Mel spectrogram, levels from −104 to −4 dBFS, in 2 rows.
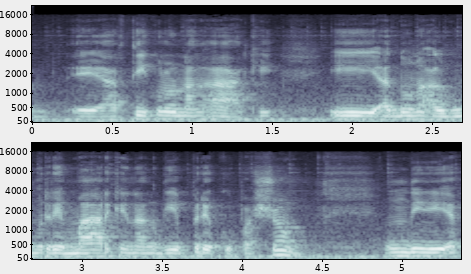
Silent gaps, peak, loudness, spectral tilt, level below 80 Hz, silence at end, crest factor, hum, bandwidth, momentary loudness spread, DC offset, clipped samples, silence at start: none; 0 dBFS; -18 LUFS; -6 dB/octave; -36 dBFS; 0 s; 16 dB; none; 14.5 kHz; 12 LU; under 0.1%; under 0.1%; 0 s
